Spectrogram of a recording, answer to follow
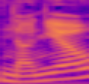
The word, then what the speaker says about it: Nunyo: So initial in the audiobook, His name is pronounced Nunyo. Oh, really? Which all I could think was Nunyo. Nunyo business.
